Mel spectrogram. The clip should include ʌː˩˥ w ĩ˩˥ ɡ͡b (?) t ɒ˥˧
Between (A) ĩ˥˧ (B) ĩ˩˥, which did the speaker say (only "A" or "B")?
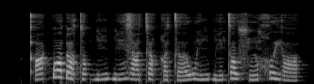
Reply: B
